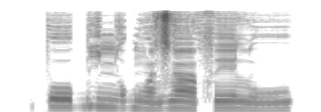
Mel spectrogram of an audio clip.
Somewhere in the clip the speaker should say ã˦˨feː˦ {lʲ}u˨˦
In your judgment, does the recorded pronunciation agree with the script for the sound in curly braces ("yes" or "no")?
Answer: no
